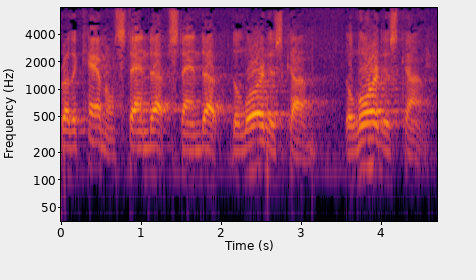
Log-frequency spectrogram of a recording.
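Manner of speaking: plain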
